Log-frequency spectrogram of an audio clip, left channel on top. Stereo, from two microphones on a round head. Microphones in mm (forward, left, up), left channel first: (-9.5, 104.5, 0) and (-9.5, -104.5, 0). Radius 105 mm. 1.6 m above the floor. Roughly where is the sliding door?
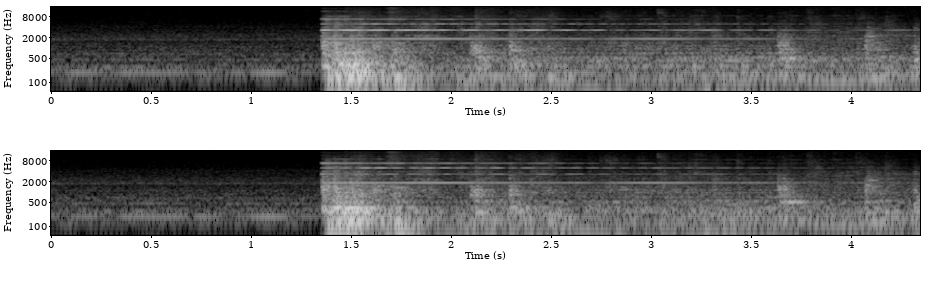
Centre.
